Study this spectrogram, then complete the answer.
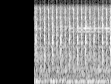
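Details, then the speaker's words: Three-cylinder CNG engine at idle: sharp metallic tapping about eleven per second. Knock caused by broken spark plug debris in cylinder three striking the piston and head, which are marked. "वापस तीन number cylinder पे कचरा बचरा कुछ है उसका plug का गया है इसमें प्लग निकलवाया था इन्होने तो उसका कचरा गया था य निशान हैय पूरे उस पर जाकर लगा है इसकी वजह से इसमें टक टक की आवाज बन रही थी"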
